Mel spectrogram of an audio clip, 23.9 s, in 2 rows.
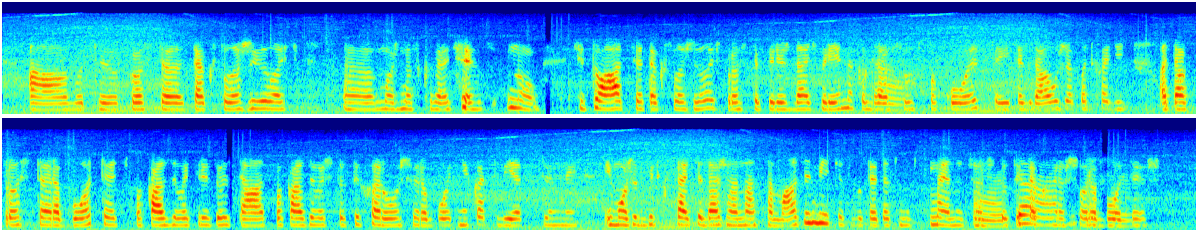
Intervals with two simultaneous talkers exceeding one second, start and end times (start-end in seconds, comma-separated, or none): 21.6-23.3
